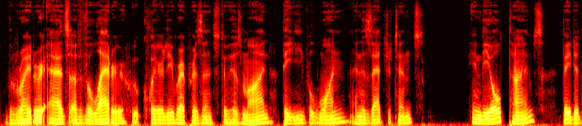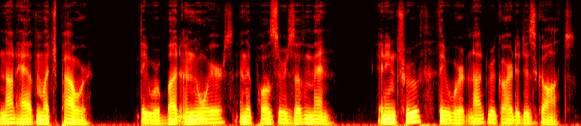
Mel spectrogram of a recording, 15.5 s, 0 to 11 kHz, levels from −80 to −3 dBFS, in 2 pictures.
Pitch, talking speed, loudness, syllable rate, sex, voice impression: 90 Hz, 175 wpm, -19 LUFS, 4.9 syllables/s, male, very masculine, very adult-like, old, very thick, slightly relaxed, weak, slightly dark, very soft, muffled, fluent, slightly raspy, very cool, very intellectual, sincere, very calm, very mature, very friendly, very reassuring, unique, elegant, very wild, slightly sweet, very kind, very modest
